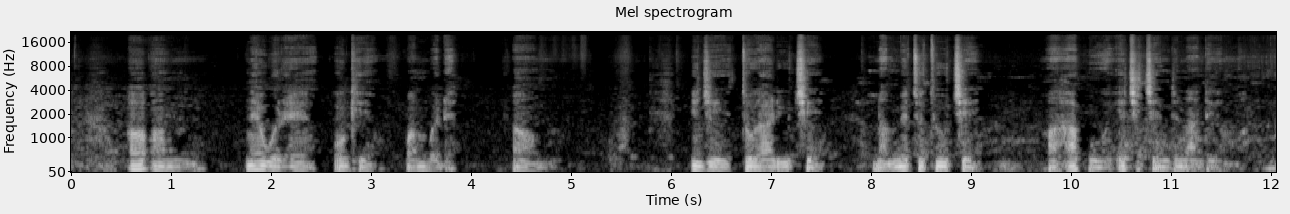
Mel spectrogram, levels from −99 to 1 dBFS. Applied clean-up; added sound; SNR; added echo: none; none; none; none.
